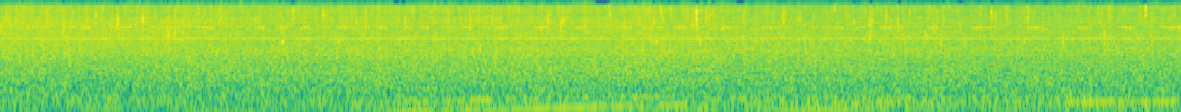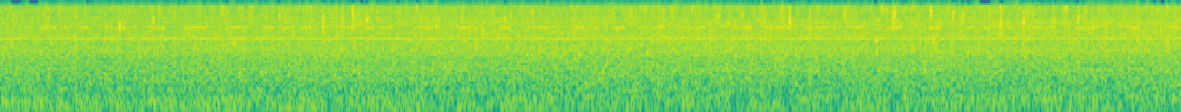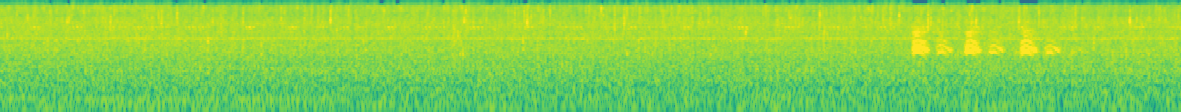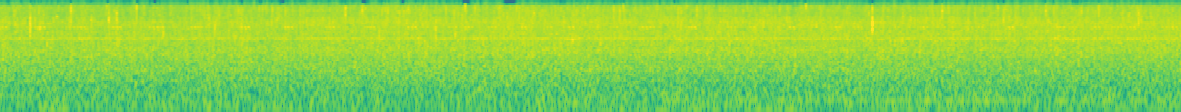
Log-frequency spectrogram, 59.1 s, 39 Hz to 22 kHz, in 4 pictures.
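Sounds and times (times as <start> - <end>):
soft steady rain: 0.0 - 59.0
crow cawing: 40.9 - 43.0.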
